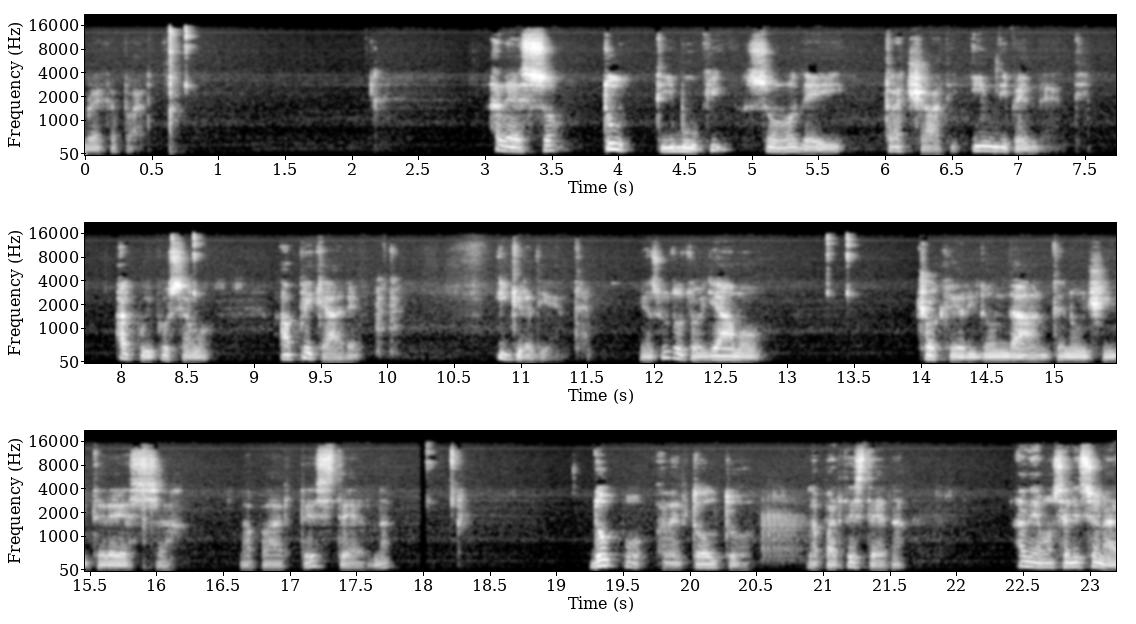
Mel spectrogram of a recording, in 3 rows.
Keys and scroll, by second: 15.9 BackSpace.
